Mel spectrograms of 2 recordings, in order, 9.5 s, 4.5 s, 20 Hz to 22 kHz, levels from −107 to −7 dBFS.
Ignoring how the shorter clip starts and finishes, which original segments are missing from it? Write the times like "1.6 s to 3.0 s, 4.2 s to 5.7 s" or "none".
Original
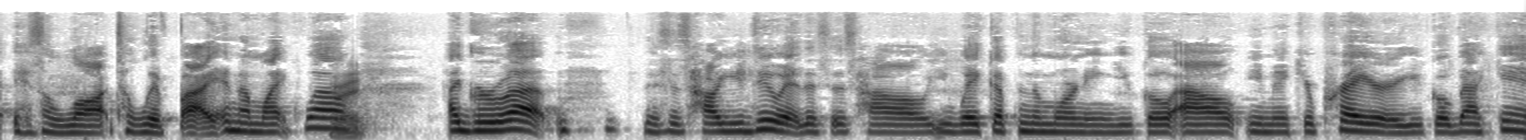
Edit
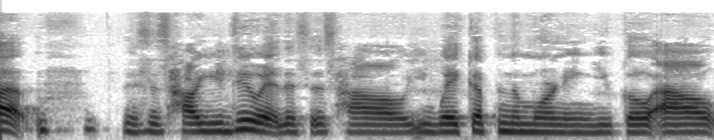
none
